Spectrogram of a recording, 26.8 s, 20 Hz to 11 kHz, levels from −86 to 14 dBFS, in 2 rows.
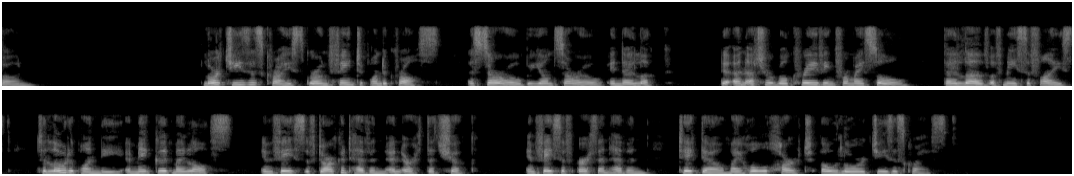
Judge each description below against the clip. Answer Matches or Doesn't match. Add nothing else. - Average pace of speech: Doesn't match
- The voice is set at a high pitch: Matches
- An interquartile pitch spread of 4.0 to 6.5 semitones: Doesn't match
